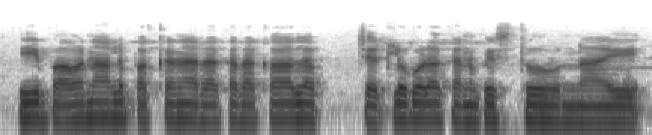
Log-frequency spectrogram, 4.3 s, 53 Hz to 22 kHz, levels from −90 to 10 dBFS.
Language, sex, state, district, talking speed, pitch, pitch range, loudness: Telugu, male, Telangana, Hyderabad, 110 wpm, 110 Hz, 105-115 Hz, -16 LUFS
